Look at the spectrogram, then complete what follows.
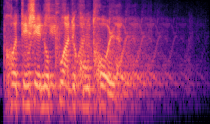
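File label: Announcer defend control points, French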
